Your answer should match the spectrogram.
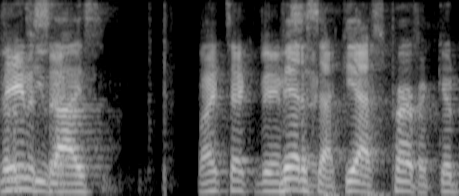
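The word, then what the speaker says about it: Vítek Vaněček: Vitek Vanasek. Yes, perfect. Good pronunciation.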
